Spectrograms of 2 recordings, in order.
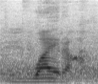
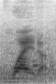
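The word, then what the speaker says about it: Huayra: been told by the company people that it's pronounced VRA wira so that's how you should remember it uh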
